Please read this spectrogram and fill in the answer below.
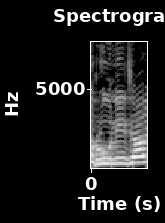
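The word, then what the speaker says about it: Rhunija: spelling मिली हुई है आर एच यू एन आई जे ए इसको रुनिजा भी पढ़ सकते हैं मतलब ये आपका जो एच है वो साइलेंट कर सकते हैं तो यहां पर है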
